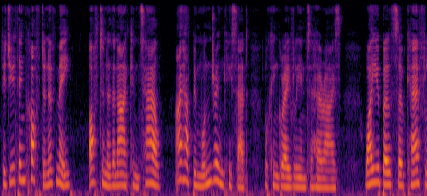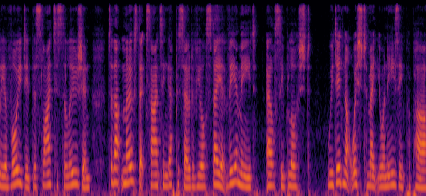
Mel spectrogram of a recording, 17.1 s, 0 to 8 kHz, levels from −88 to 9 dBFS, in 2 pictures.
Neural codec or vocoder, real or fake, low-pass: none; real; 7.2 kHz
